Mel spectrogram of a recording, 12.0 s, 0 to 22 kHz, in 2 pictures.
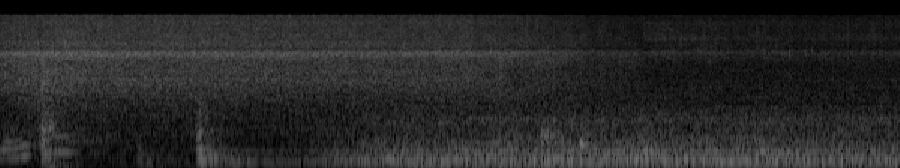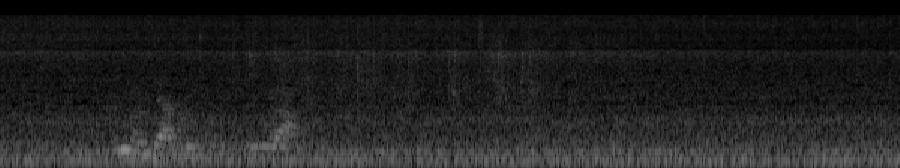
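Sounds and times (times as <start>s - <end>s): faucet running into sink: 1.3s - 5.1s, 7.2s - 10.4s.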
